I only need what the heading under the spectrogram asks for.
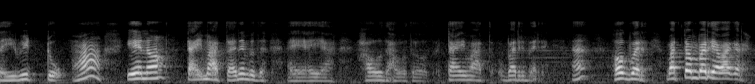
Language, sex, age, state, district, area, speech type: Kannada, female, 60+, Karnataka, Dharwad, rural, spontaneous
